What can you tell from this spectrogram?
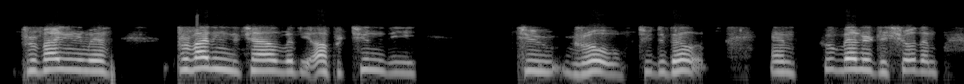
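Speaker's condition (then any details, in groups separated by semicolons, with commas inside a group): Cerebral palsy; cannot walk; voice is different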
